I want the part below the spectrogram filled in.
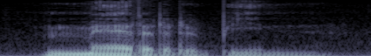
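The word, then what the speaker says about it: Mervyn: recordar a vuestro oído la palabra que se pronuncia mervin cómo ha cambiado avanza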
